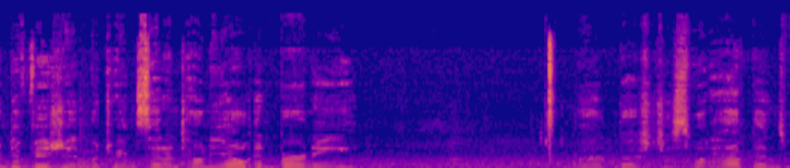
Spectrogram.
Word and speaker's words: Boerne: state park I thought I would show you Bernie and if you're not familiar with it's b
